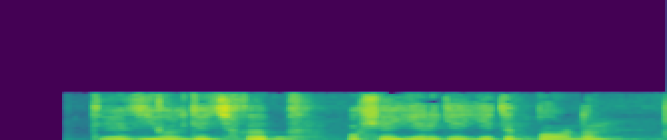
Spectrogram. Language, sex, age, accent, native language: Uzbek, male, 18-24, Namangan, Uzbek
